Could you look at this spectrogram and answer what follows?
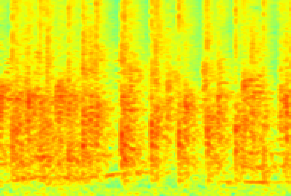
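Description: An audience claps for a champion at a business presentation. The applause is dense and steady, with rhythmic surges, at moderate loudness and with some voice mixed in.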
